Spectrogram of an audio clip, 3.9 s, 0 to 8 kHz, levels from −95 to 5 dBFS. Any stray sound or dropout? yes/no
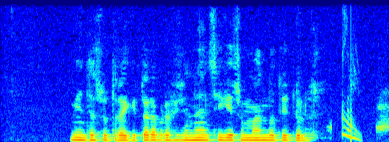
yes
